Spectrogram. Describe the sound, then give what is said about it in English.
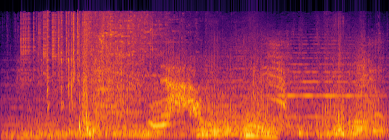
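A Wayfinder device is crushed in a hand and shatters in a film sound effect set in a smashed-up throne room. Glassy crackling and breaking textures run for about four seconds, mixed with swelling tonal sweeps. “Kylo, with his super strong force hands, crushes the Wayfinder.”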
